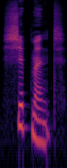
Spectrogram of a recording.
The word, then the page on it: shipment: ʃípmənt; シップメント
